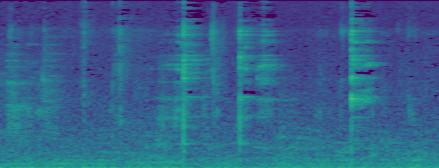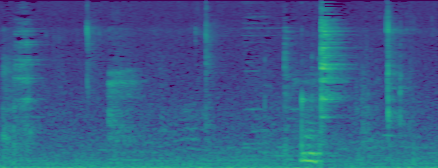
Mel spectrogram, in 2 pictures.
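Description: Metal spoon scraping and clinking against a ceramic plate as rice is scooped up, a few scattered clicks, with a louder clatter near the end as the spoon is laid down on the plate.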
